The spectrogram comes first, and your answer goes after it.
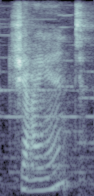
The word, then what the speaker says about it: giant: So this word is giant. It does begin with a soft G sound, so I'm going to move it over into the soft G column.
